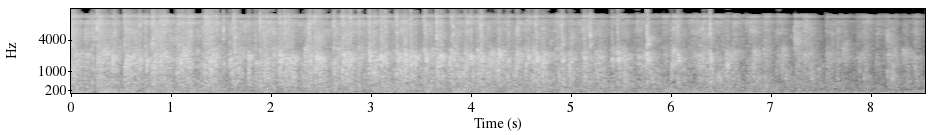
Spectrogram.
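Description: A room of people applauding: many hands clapping in a loud, dense patter that eases off slightly toward the end.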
